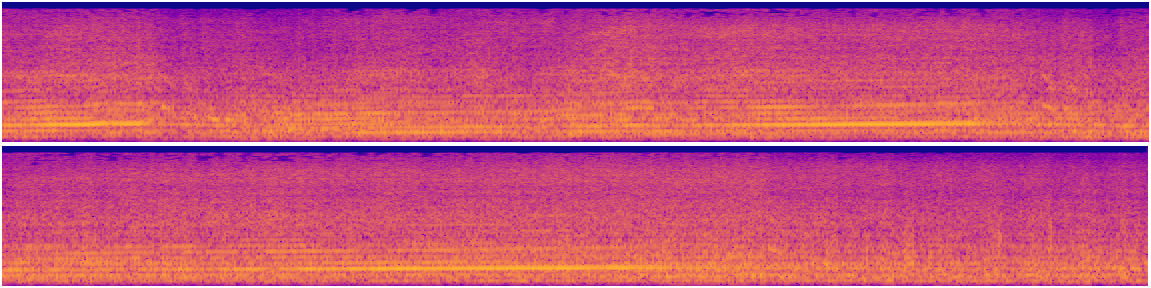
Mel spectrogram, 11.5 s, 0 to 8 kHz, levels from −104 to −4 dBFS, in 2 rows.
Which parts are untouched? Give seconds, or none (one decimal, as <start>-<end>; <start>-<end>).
0.0-10.6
